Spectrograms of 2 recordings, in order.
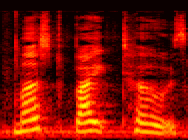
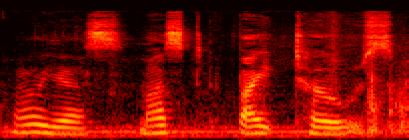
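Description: First: Said in the usual way. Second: Wookiee voice. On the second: Pretend. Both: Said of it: "now you're a Wookiee, like Chewbacca".

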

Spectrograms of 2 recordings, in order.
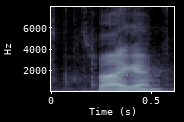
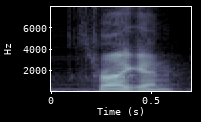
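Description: Both takes have the same delivery.

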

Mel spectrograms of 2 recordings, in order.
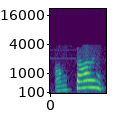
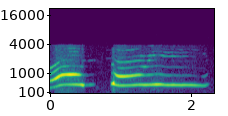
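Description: First: Said in the usual way. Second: High, slow, crying "I'm sorry"; sobbing apology. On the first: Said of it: "what are they saying". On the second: Acted. Child forced to apologize to a sibling, sobbing. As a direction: sob it out like a child caught in the wrong. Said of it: "this is what they feel like".

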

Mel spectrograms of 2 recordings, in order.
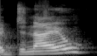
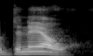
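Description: First: "Danielle" with a long AY, di-NAYL; name read as di-NAYL. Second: "Danielle" with a short E, di-NELL; name read as di-NELL. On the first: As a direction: offer "Danielle" as di-NAYL, like nail. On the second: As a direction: offer "Danielle" as di-NELL, like bell. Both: Shown as a demonstration. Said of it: "Let me know. Danielle or Danielle?".

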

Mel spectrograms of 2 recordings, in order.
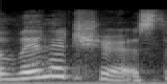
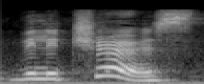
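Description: First: "villagers" stressed on VIL; stress on first syllable. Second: "villagers" with the stress moved to GERS; stress on third syllable. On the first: Teacher correcting a student, "villagers" stressed on its first syllable, VIL. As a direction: hit the first syllable of "villagers", let the rest fall. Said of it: "that is nhấn âm nhất". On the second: Teacher correcting a student, "villagers" wrongly stressed on its third syllable, villa-GERS. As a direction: lean hard on the last syllable of "villagers". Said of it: "Nó mới là nhấn âm ba". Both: Shown as a demonstration.

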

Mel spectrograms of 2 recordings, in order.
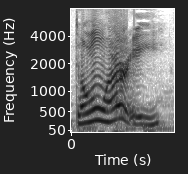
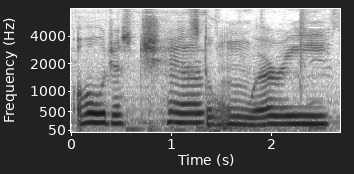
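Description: First: Punchy, incredulous mimicked repeat; incredulous echo. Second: Very slow, laid-back imitation; drawn-out reassurance. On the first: Girl echoing the date's reassurance in her head, incredulous. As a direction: throw his words back in disbelief. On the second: Date brushing off where they are going, lazily reassuring. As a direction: stretch every word as a mock soothing brush-off.

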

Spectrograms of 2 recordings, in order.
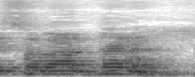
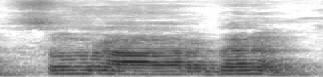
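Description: First: ਸੁਰਾਦਨ with the second r dropped; ਸੁਰਾਦਨ as surādan, one r only; wrong pronunciation. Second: ਸੁਰਾਰਦਨ slowly with both r sounds clear; ਸੁਰਾਰਦਨ as surārdan, every r spoken; correct careful pronunciation. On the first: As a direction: say ਸੁਰਾਦਨ skipping the second r sound. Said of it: "ਸੁਰਾਦਨ ਬਹੁਤ ਹੀ ਗਲਤ ਉਚਾਰਨ ਹੈ". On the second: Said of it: "ਦੋਨੇ ਰਾਰਿਆਂ ਦੀ ਆਵਾਜ਼ ਪੂਰੀ ਆਉਣੀ ਚਾਹੀਦੀ ਹੈ". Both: Shown as a demonstration.

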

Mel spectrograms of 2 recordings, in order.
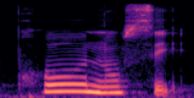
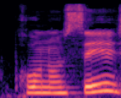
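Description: First: "prononcer" slowly, in separate syllables; syllable-by-syllable dictation. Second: Said in the usual way. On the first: Shown as a demonstration. Teacher dictating prononcer as it is written, slow syllable-by-syllable delivery. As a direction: draw out each syllable of "prononcer".

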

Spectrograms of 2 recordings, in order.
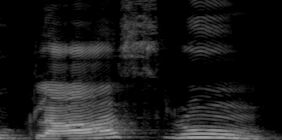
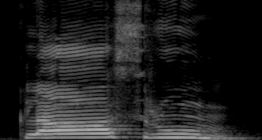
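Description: First: classroom slow, with a gap between class and रूम; two separate chunks in classroom; split into syllables. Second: classroom slowly, drawing out class; two beats in classroom; split into syllables. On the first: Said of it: "टू". (Classroom को दो हिस्सों में रुककर) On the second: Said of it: "इसके कितने syllables हैं". (Classroom को खींचकर, दो हिस्सों में) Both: Shown as a demonstration.

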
